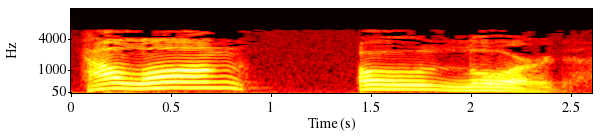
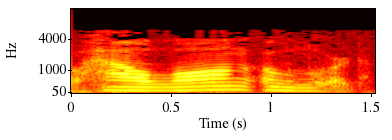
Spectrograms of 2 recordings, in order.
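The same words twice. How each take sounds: First: Higher and louder, crying out to God; anguished cry. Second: Said in the usual way. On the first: Acted. Preacher voices the martyrs crying to God, loud and high. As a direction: call it out as a desperate plea. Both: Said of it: "Here's the first echo".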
